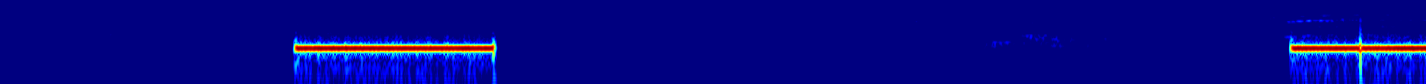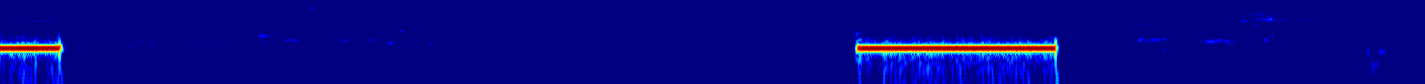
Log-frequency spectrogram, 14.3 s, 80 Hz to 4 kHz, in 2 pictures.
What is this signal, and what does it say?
Ringback tone (Europe, 425 Hz), with speech.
